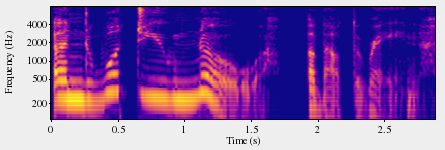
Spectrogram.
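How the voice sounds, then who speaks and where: In a put-on character voice, a woman speaks at a fairly high pitch, the sound dry and close with no echo. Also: fairly slow pace. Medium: read story. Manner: calm, guarded.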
